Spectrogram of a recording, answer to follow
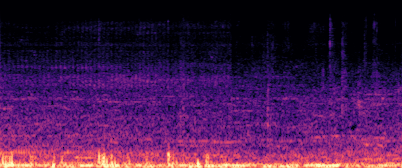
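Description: Low, steady outdoor rumble with a few soft knocks about one and two seconds in.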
